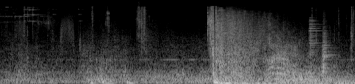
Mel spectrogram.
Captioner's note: gun firing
